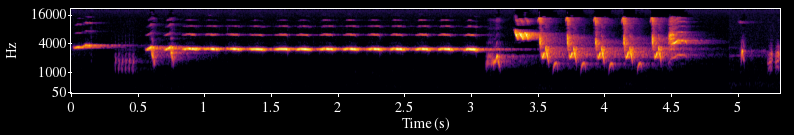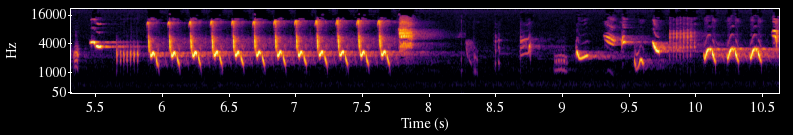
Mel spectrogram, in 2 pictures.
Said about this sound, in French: Et que dire de ce chant formidable? Déjà, c'est énergique, vigoureux, puissant. Le rossignol s'entend à plus d'un kilomètre. Et puis c'est un chant extrêmement varié.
